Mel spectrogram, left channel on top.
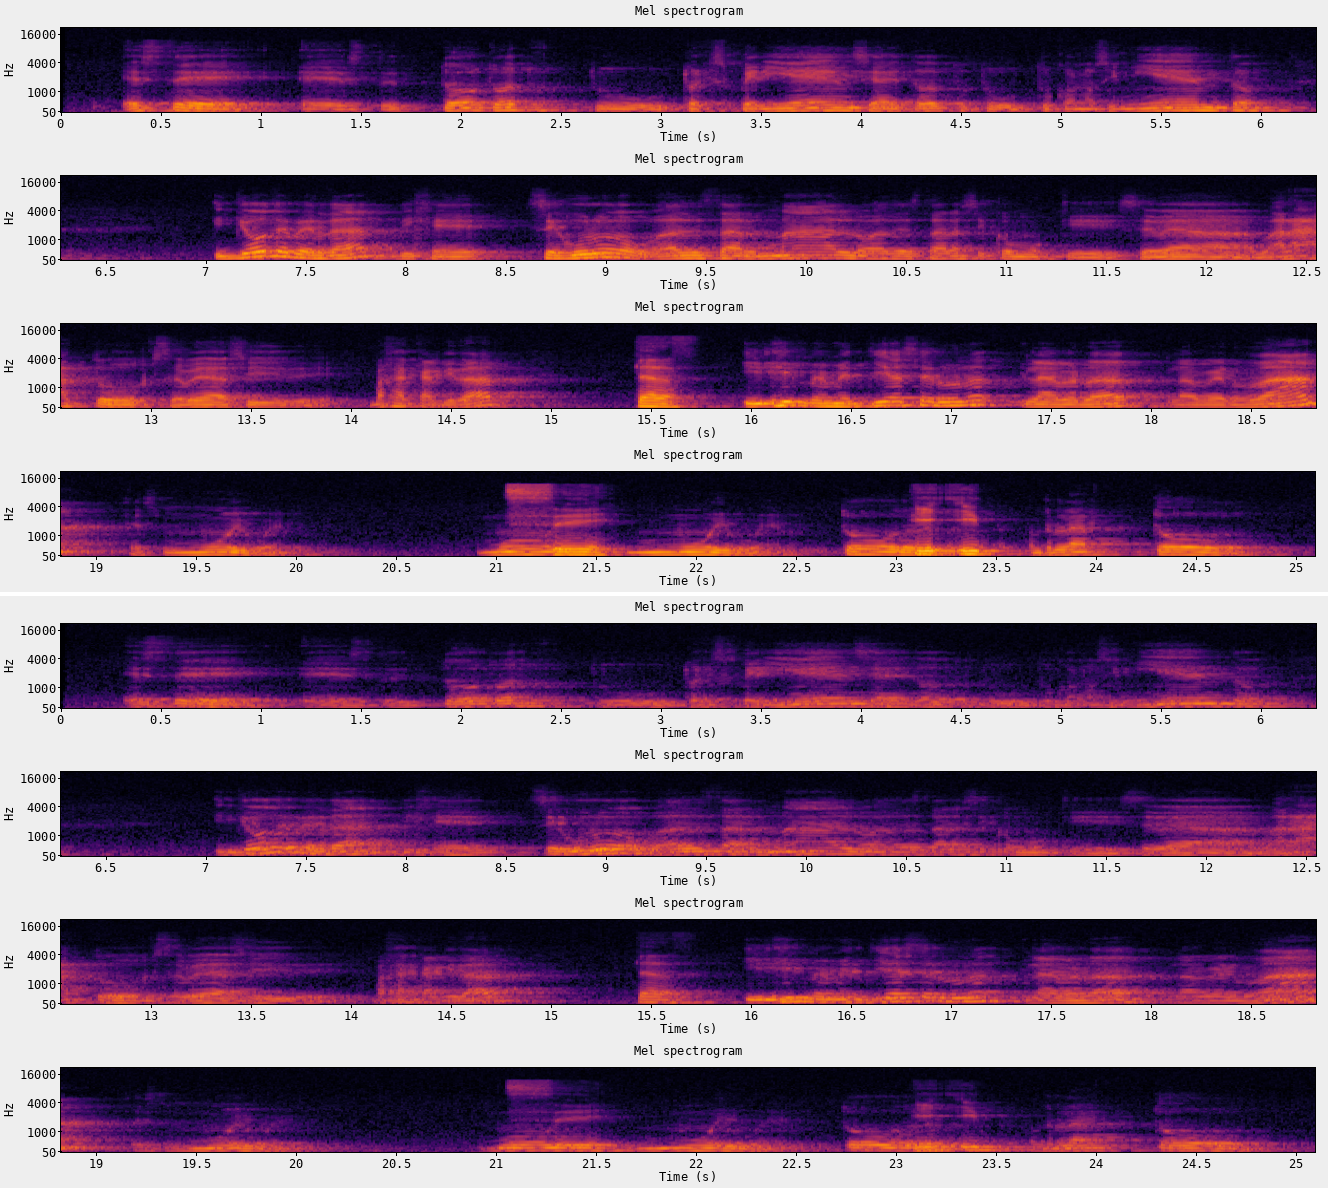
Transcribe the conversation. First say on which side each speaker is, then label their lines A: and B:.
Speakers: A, on the left; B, on the left.
A: este, este, todo, toda tu, tu- tu experiencia y todo tu, tu- tu conocimiento. Y yo de verdad dije, seguro ha de estar mal o ha de estar así como que se vea barato, que se vea así de baja calidad.
B: Claro,
A: Y, y me metí a hacer una y la verdad, la verdad es muy bueno, muy,
B: sí.
A: muy bueno. Todo,
B: Y,
A: le puedes
B: y,
A: controlar todo.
